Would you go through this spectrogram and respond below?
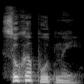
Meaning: land, by land (as opposed to sea or air)
- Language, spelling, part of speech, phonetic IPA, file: Russian, сухопутный, adjective, [sʊxɐˈputnɨj], Ru-сухопутный.ogg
